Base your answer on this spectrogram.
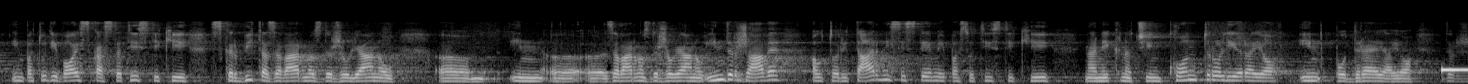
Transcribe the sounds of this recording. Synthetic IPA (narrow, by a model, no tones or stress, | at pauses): impat̪uːd̪iʋɔːjskast̪at̪ist̪ikʰiskəɾbiːt̪azaʋaːɾnɔst̪d̪əɾʒawljaːnɔw | in | zaʋaːɾnɔst̪d̪əɾʒawljaːnɔwʔind̪əɾʒaːʋɛawt̪ɔɾit̪aːɾnisist̪eːmipasɔt̪ist̪ikʰi | naneknat͡ʃinkʰɔnt̪ɾɔliːɾajɔinpɔd̪ɾɛːjajɔd̪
